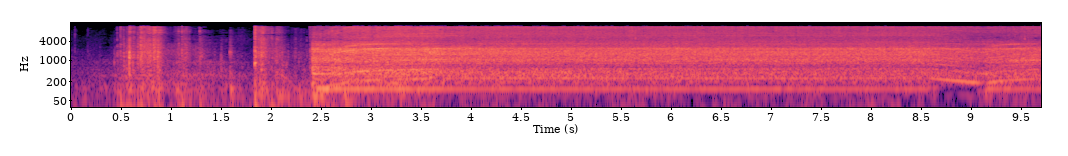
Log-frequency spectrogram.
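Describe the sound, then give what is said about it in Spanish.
A blender blends honey and lemon. A few clattering knocks come first, then a loud, steady motor drone runs to the end with a brief dip near the close. “Dos cucharas de miel. Y dos de limón. Entonces vamos a licuarlo.”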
